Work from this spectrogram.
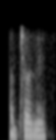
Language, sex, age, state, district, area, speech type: Punjabi, male, 30-45, Punjab, Fatehgarh Sahib, rural, conversation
